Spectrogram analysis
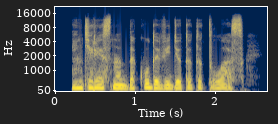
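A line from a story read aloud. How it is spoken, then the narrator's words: Teeth-chattering mutter. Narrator (Russian): стуча зубами, пробормотала Мириона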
